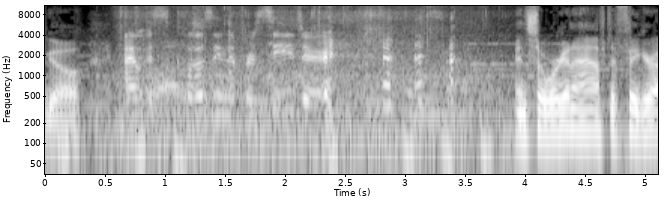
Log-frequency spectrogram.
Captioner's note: laughs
